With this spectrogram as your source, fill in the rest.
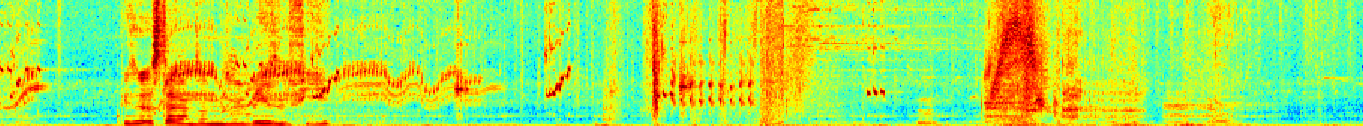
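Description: Game creatures screech and growl as they fight.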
